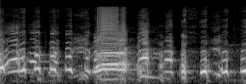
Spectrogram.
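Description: Men laughing, with a louder, breathy burst of laughter about a second in and a few words of speech mixed in.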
